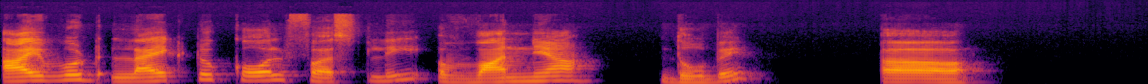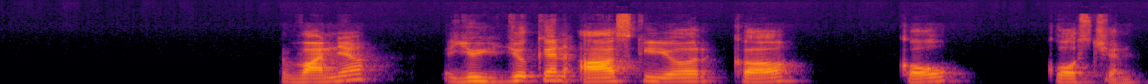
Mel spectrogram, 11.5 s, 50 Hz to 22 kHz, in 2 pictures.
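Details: 24-year-old man with a self-described medium-level stammer, speaking Hindi with part-word repetitions; stuttering.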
